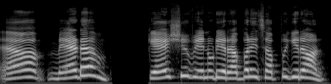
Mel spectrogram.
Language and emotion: Tamil, disgusted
